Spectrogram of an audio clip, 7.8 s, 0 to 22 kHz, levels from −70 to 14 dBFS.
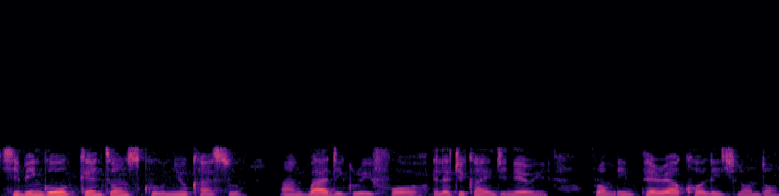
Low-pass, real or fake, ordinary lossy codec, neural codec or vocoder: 5.4 kHz; fake; none; codec, 16 kHz, 16 kbps, FunCodec, trained on Chinese and English, 50 frames a second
